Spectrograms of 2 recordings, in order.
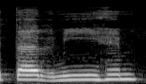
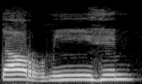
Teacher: را کو ادائیگی میں پر پڑھنا چاہیے کیونکہ را سے پہلے زبر ہے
